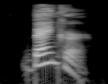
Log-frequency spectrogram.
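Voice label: "banker", English, female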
